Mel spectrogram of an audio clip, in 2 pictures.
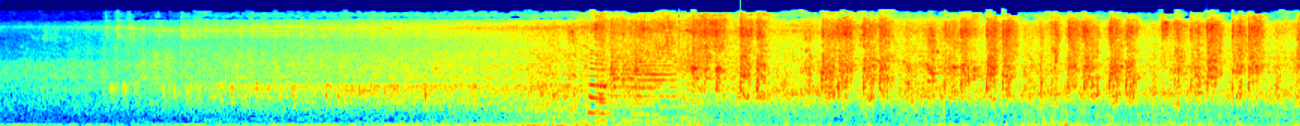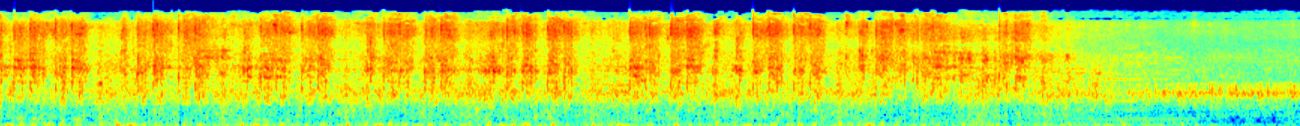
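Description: Locomotive-hauled passenger train approaching and passing at speed. Its sound builds over the first few seconds, and the locomotive goes by about four seconds in with a falling pitch. A rapid clatter of coach wheels over the rails follows for about twelve seconds and eases off after the last coach passes near the end.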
